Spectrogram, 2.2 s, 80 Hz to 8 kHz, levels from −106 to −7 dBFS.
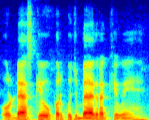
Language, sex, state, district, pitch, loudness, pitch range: Hindi, male, Uttar Pradesh, Shamli, 120 Hz, -20 LUFS, 115-130 Hz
